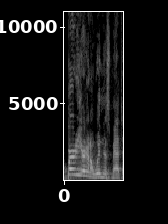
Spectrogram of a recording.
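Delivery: loud, high call from the corner; coach yelling encouragement. Retold or imitated. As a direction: yell it across the mat to your wrestler. Coach yelling during the match.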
